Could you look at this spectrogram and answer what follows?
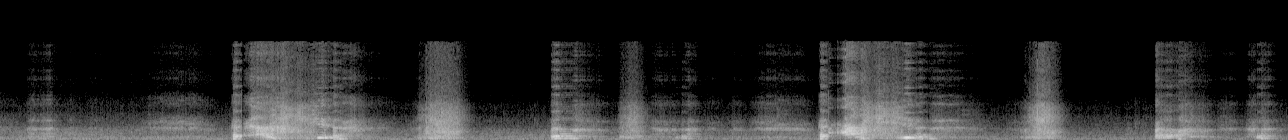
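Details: Several forceful sneezes in a row, each led by a sharp inhaled catch, with quieter sniffs between, during an uncontrollable bout on a day of severe hay fever; sneezing.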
